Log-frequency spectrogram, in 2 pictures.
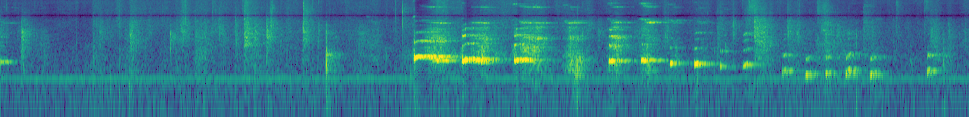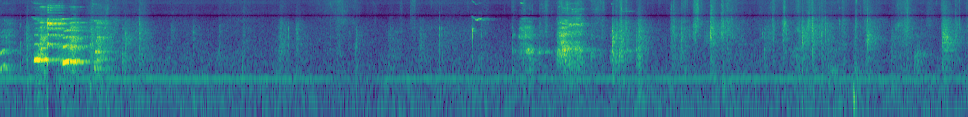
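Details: Great Dane puppies of one litter at five weeks old, a breeder's litter; bursts of short falling whimpers and yips, several overlapping, amid broadband clatter and rustling, with quieter spells between.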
